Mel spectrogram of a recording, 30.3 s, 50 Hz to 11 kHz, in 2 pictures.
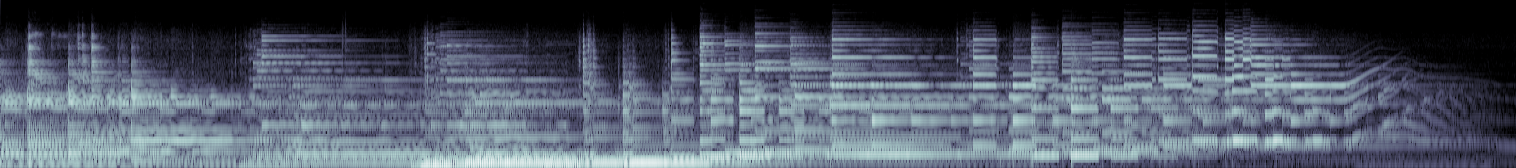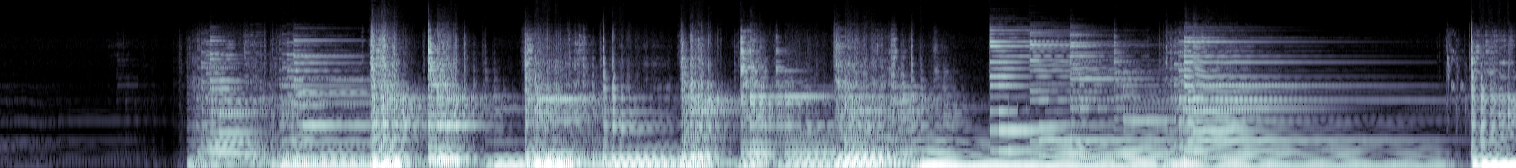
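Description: Electric guitar played through a Greer Black Tiger oil-can style delay pedal, chords and notes trailed by echoing repeats. About 13 seconds in, the repeats bend in pitch and die away to silence. About 17 seconds in, picked notes with repeats start again.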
